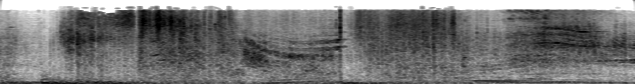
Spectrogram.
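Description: Bombing raid: heavy rumbling bomb explosions with the siren whine of Stuka dive bombers, falling in pitch about three seconds in and rising again near the end.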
